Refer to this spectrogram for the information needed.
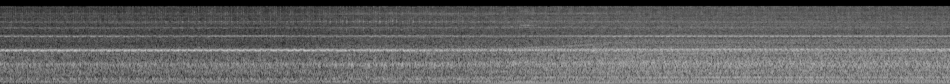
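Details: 2006 BMW 750i: a steady, high-pitched squeal rides evenly over a smooth idle; the owner thought it was the belt, but it wasn't. Engine bay squeal at idle, source unknown.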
